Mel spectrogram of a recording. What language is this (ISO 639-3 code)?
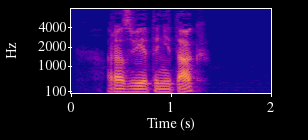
rus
